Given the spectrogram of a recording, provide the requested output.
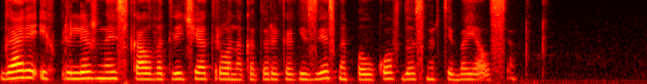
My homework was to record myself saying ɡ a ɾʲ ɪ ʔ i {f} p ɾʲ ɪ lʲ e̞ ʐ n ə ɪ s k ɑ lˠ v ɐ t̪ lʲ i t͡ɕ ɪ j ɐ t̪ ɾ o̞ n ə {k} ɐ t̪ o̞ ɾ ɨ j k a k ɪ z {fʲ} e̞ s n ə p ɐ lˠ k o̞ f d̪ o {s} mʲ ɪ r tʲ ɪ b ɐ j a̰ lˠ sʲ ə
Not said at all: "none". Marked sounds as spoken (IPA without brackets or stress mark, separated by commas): x, k, vʲ, s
